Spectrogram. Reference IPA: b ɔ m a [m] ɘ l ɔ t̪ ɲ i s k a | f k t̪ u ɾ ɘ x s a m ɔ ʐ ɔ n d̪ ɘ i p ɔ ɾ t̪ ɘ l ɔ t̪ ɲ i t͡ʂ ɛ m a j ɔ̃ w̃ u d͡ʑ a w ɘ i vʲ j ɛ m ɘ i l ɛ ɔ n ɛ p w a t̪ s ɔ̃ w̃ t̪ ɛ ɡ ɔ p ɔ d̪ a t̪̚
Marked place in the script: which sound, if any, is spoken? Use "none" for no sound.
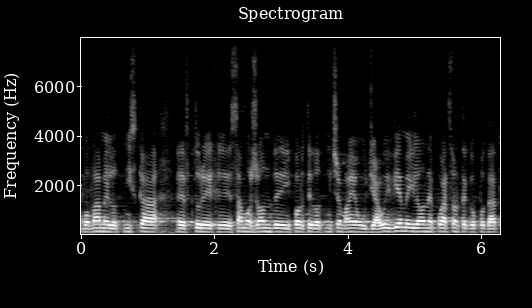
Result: m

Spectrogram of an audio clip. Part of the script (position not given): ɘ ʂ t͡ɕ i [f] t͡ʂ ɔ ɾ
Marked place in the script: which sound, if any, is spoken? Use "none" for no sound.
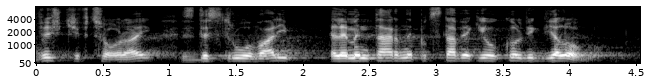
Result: f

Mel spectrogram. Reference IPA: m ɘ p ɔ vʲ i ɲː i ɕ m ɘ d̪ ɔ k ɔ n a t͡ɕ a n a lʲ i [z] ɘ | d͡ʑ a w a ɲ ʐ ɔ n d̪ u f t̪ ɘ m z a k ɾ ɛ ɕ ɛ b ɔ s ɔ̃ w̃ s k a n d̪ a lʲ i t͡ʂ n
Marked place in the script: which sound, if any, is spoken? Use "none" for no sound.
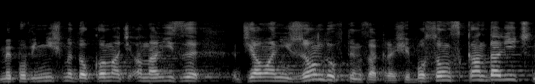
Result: z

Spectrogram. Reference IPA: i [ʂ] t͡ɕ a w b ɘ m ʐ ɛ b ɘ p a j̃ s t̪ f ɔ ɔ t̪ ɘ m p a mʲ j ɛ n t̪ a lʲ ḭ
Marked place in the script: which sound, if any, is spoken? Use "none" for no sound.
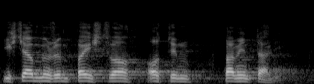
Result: x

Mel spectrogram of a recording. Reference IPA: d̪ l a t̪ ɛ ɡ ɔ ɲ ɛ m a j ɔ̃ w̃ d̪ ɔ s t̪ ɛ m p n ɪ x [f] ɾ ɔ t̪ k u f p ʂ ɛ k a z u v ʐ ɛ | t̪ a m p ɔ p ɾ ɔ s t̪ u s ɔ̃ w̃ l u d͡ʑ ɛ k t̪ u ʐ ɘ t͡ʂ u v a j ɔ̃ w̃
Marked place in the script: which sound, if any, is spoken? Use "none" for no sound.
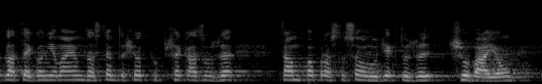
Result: ɕ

